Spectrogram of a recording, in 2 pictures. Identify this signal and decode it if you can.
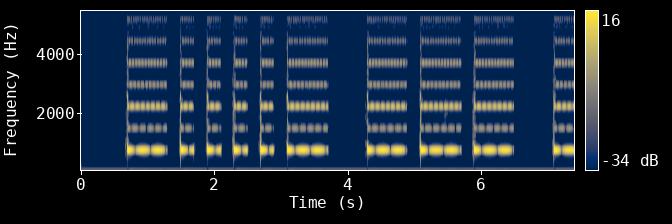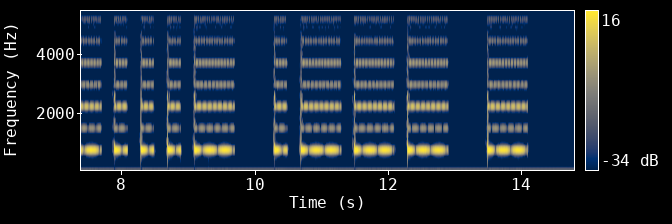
Morse code, heard as a keyed tone, about 6 wpm, 3700 Hz, with noise. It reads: -O<BT>JT
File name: Morze-HA2MN / hang / 25 GYAKORLAT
